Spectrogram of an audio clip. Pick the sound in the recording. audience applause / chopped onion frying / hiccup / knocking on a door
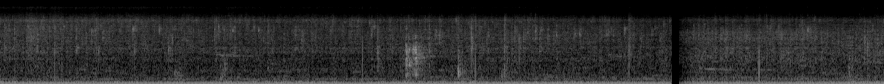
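chopped onion frying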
